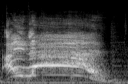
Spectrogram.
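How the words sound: It is shouted loudly at the camera.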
